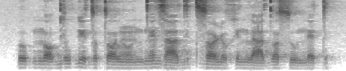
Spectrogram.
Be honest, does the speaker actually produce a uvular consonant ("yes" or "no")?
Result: no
